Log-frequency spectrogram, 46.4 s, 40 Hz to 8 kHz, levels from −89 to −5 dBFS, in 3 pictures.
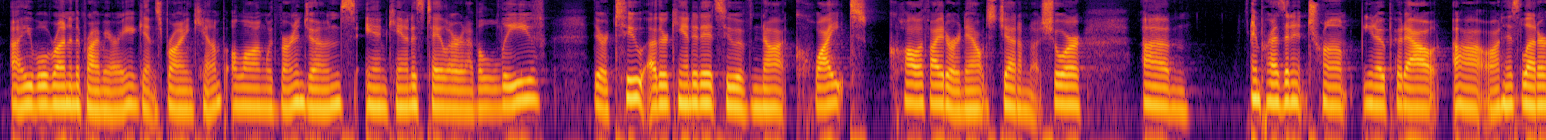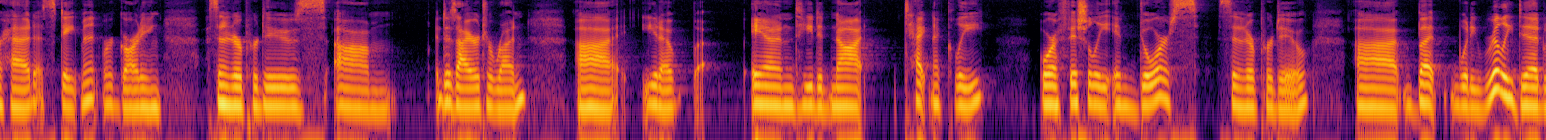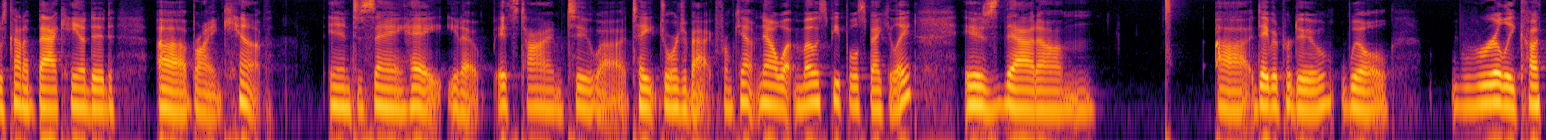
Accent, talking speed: American, 145 wpm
